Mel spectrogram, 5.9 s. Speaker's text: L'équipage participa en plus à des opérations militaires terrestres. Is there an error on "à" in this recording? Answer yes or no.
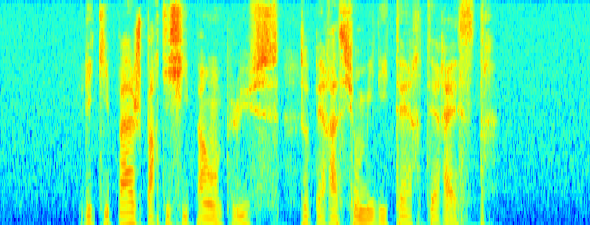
yes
